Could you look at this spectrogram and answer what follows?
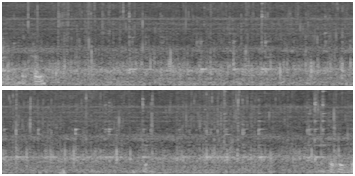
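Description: Fried garlic in mustard oil is poured into a pot of dal, giving a steady, close hiss and sizzle that runs throughout.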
